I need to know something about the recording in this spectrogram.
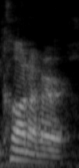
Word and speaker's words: Conchobar: Next Kells, the good kingdom, led by King Connacher, whose name is spelled Conchobar, because that's how those names are.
